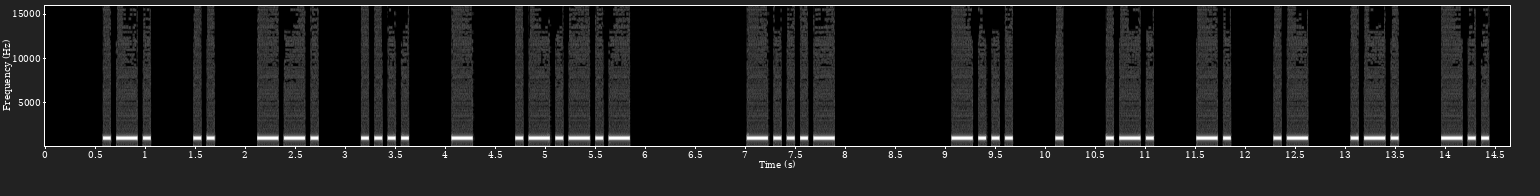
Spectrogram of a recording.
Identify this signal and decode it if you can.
Morse code, heard as a keyed tone, about 18 wpm, spaced as for 12 wpm, 1000 Hz. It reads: RIGHT. <BT> BERNARD
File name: qotdfiles / 12wpm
